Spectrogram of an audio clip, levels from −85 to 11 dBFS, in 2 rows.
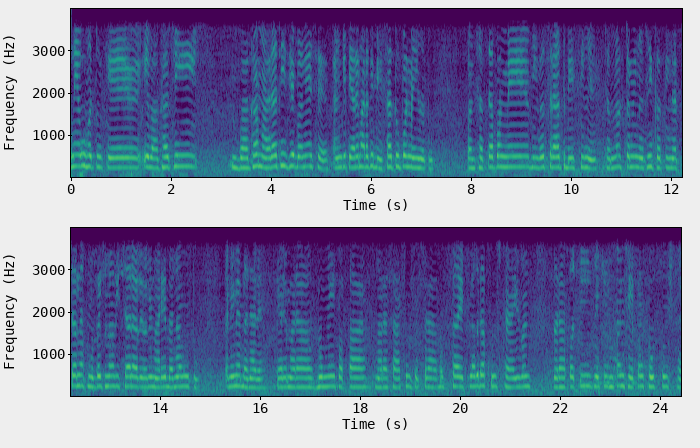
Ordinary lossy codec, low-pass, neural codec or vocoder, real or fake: none; 3.6 kHz; codec, 44.1 kHz, 3.4 kbps, Pupu-Codec; fake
